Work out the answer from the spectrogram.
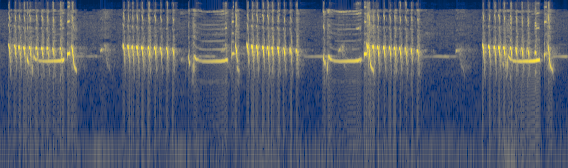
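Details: Bar-winged prinia pair in song, kept as a training recording for cage birds: long buzzy rattling trills alternate with looping chipped notes, repeated roughly every second with short gaps.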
